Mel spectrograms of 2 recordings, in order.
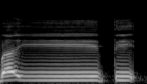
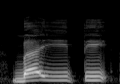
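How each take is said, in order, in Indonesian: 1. Vokal dalam bai dibaca panjang. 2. Vokal dalam bai tetap dibaca pendek.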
